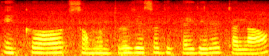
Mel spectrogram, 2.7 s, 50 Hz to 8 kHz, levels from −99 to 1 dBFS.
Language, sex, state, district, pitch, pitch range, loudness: Hindi, female, Maharashtra, Gondia, 240 Hz, 230-245 Hz, -17 LUFS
